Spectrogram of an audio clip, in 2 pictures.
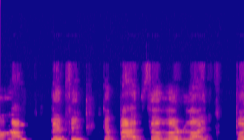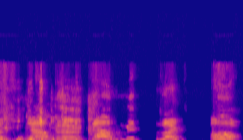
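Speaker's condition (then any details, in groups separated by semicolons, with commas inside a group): Cerebral palsy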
